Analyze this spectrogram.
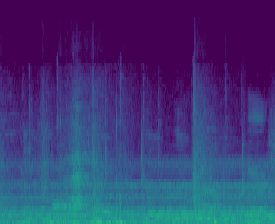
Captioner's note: laughs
